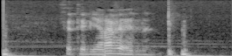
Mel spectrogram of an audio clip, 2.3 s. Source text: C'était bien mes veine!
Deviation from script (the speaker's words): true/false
true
